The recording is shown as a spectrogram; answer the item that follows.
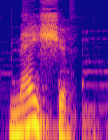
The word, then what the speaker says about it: meisje: S plus J makes sh, like in meisje, which means girl.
